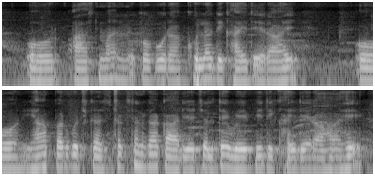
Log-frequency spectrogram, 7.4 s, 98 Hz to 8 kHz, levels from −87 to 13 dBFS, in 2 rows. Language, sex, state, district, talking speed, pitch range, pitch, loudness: Hindi, male, Jharkhand, Sahebganj, 195 wpm, 120-130 Hz, 125 Hz, -17 LUFS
